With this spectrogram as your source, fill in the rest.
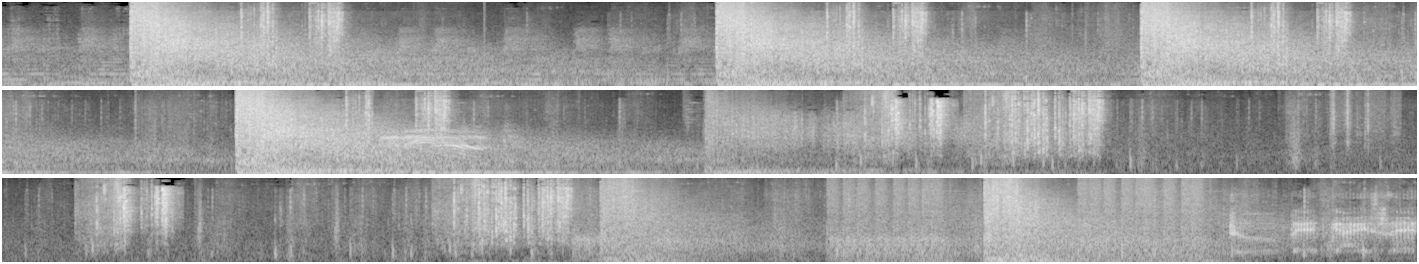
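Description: A sniper rifle fires loud booming shots that echo away.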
